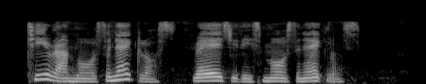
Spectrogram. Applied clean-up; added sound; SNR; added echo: neural separator model SepFormer DNS4.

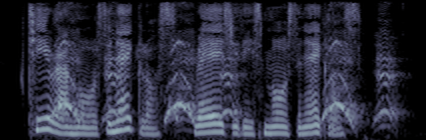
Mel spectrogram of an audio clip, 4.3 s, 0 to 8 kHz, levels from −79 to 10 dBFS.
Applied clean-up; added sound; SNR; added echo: none; Cheering; 5 dB; none.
